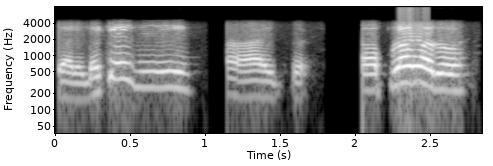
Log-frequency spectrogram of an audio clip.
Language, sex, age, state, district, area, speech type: Kannada, female, 60+, Karnataka, Uttara Kannada, rural, conversation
